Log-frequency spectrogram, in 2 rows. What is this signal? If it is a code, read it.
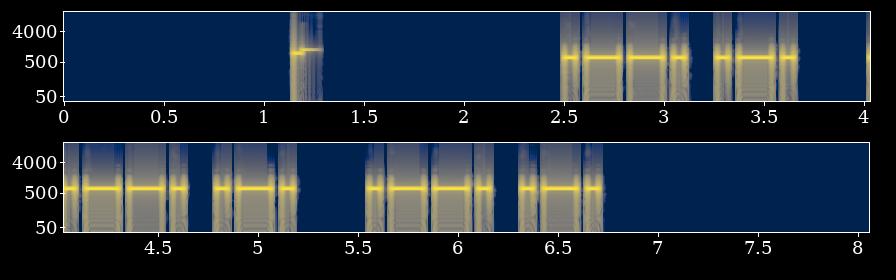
Morse code, heard as a keyed tone, about 22 wpm, 700 Hz. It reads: PR PR PR
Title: Multi-letter Phonemes Repeated 3x 22wpm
